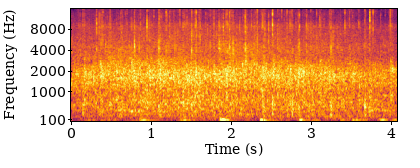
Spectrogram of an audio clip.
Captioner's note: audience applauding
